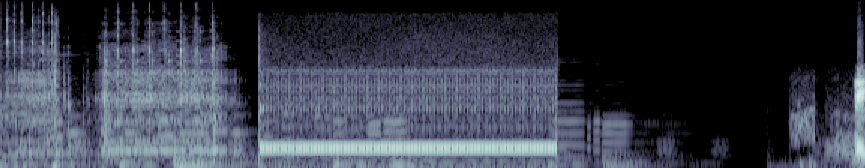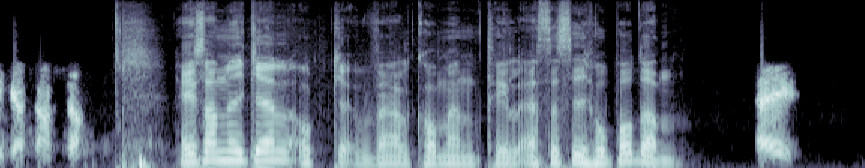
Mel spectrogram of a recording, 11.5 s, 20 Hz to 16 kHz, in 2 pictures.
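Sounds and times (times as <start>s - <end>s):
steady telephone dial tone while a call is placed: 0.0s - 3.7s
speech: 5.7s - 10.4s.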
